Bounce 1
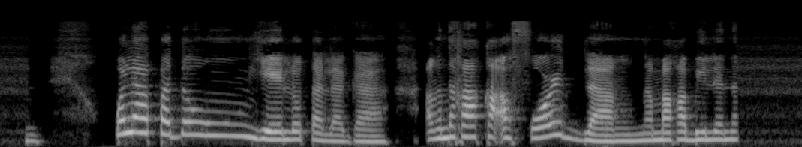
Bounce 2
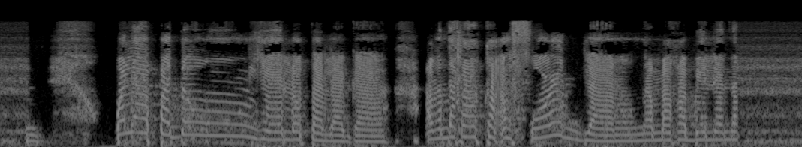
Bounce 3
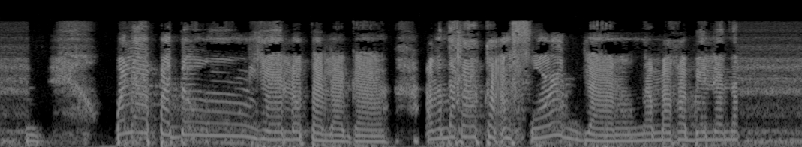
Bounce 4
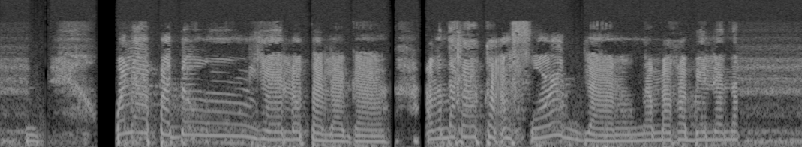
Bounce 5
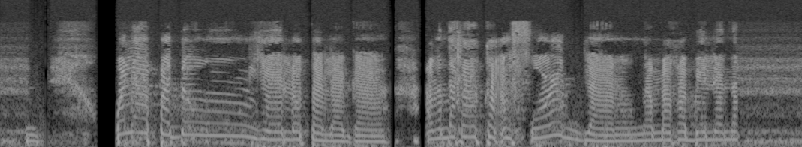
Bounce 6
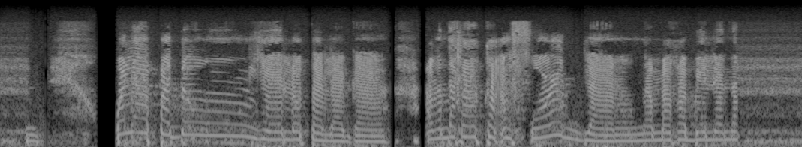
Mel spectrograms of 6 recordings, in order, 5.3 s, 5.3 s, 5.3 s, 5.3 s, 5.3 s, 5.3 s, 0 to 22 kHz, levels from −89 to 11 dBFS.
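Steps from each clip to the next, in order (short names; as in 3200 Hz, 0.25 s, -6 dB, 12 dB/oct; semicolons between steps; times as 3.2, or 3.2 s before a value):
spectral compressor 10:1; gain -3 dB
bell 750 Hz -12.5 dB 0.89 oct; gain +4.5 dB
bit-crush 8-bit; gain +8.5 dB
nothing audible
LPF 12000 Hz 12 dB/oct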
